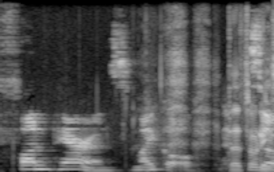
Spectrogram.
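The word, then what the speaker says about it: Mikeal: Michael I I always I always pronounce it K but I'm like that's not right I'm pretty sure it's the strangest spelling of Michael that there is m i k e a l it's just Michael yeah it's like fun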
